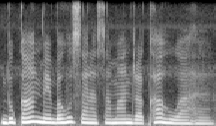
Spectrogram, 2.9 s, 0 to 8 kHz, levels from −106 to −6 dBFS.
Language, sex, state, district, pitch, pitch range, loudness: Hindi, female, Jharkhand, Palamu, 235 Hz, 210-260 Hz, -11 LUFS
